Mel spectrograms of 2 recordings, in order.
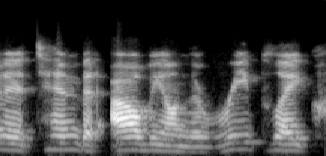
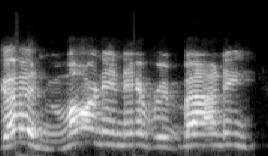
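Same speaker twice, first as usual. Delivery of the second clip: mock very high, excited shout; 11 semitones higher, 4 dB louder than usual. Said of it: "She's yelling it".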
